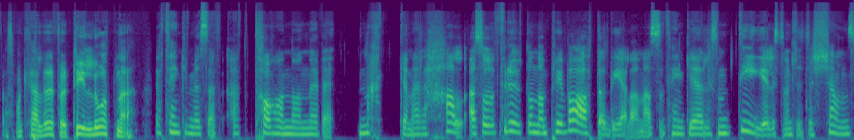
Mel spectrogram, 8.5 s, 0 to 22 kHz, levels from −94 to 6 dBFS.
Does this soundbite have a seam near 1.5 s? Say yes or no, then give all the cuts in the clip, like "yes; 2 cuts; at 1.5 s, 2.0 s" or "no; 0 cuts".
no; 0 cuts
